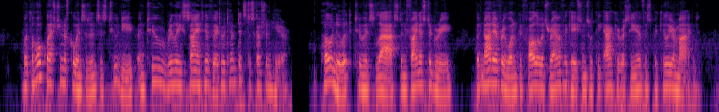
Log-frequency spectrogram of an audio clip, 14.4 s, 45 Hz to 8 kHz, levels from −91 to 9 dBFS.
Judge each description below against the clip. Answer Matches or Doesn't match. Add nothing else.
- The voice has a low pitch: Matches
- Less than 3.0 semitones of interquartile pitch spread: Doesn't match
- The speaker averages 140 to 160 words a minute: Doesn't match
